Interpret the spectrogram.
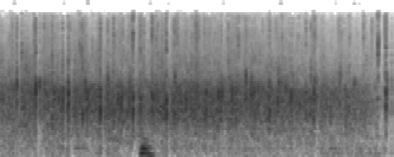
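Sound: audience applauding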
